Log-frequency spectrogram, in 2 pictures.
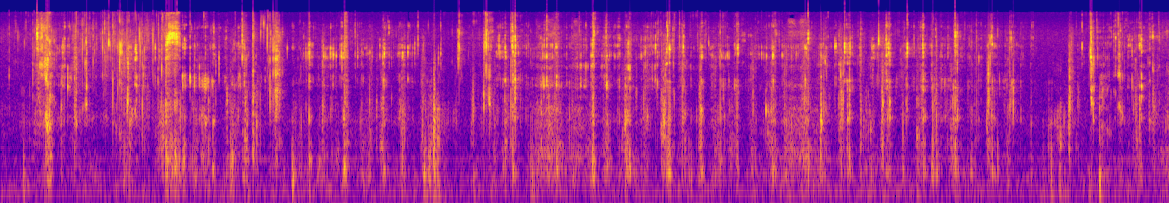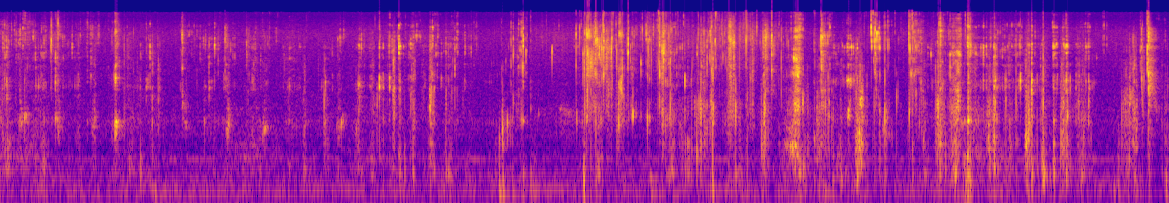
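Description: Close-miked wet chewing and lip smacking of a mouthful of saucy fettuccine on pizza, a dense run of sticky clicks and squelches.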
